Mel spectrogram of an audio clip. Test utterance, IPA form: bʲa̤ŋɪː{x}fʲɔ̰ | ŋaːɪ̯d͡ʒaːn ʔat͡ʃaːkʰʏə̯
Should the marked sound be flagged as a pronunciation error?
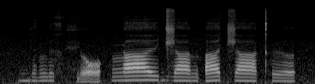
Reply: no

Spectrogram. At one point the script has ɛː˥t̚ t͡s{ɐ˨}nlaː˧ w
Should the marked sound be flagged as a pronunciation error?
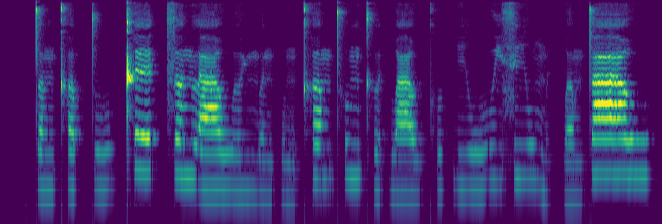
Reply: yes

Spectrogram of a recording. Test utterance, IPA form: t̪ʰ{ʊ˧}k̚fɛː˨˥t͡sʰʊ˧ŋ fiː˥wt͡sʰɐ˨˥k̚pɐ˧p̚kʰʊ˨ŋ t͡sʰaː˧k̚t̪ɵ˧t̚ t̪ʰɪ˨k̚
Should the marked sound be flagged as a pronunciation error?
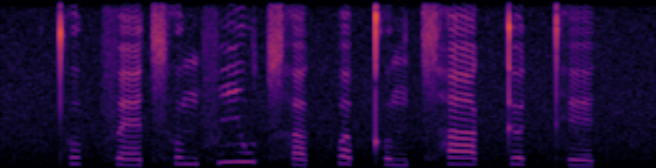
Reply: no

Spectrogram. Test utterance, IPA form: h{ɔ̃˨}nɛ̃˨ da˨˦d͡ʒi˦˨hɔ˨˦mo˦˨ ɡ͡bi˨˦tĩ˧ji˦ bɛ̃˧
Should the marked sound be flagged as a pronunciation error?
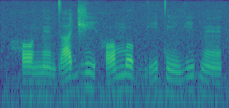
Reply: yes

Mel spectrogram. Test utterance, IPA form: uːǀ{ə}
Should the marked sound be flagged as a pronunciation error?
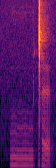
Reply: no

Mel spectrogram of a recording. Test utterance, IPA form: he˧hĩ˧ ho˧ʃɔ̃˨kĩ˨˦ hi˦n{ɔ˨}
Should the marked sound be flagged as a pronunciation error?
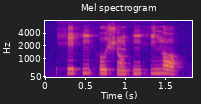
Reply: yes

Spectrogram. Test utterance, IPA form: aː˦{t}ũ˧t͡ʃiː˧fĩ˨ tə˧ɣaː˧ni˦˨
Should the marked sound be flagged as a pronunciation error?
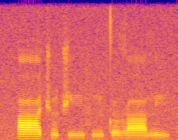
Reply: yes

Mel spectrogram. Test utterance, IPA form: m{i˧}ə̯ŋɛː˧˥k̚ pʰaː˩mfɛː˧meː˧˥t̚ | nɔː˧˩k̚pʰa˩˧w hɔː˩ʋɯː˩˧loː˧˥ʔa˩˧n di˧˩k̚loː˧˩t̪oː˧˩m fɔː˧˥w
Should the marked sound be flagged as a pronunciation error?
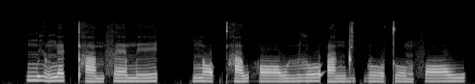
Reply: yes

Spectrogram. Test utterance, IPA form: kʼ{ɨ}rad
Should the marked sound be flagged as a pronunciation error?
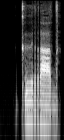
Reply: no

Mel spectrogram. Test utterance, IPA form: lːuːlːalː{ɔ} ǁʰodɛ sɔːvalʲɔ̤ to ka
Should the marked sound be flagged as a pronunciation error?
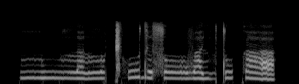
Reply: no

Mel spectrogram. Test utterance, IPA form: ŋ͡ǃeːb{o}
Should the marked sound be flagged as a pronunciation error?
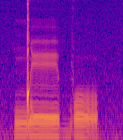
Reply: no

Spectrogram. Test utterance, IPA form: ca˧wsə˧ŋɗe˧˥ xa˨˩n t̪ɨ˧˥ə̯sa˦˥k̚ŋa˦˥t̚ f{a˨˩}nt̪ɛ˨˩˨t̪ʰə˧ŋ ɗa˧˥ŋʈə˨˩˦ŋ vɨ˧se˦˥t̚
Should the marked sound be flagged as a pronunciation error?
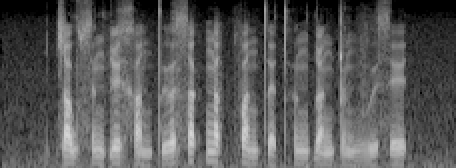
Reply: yes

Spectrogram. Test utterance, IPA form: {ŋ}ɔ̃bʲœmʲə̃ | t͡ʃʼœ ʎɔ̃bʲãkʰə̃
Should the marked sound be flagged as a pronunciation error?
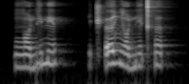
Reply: no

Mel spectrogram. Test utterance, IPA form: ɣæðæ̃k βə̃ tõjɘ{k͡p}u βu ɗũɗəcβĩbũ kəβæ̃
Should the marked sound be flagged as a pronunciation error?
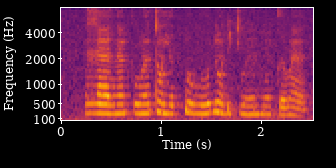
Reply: no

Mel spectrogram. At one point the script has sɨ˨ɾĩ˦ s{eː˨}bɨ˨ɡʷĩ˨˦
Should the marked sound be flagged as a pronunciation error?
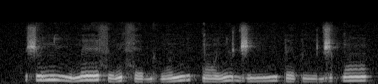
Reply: yes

